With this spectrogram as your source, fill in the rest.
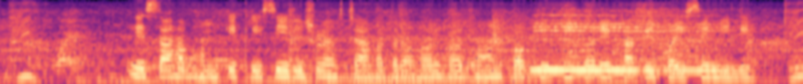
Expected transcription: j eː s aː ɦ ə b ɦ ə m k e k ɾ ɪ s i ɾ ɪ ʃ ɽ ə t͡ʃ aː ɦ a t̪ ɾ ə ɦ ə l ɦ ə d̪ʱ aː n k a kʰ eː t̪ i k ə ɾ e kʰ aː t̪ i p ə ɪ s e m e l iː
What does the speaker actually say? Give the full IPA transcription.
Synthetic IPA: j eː s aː ɦ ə b ɦ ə m k e k ɾ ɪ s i ɾ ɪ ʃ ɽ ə t͡ʃ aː ɦ ə t̪ ɾ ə ɦ ə l ɦ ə d̪ʱ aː n k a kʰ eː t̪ i k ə ɾ e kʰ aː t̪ i p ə ɪ s e m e l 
